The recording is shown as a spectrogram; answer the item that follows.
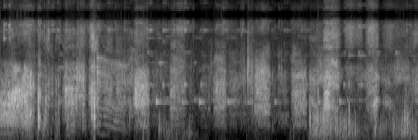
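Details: Kangal dog fight after an attack on its owner, a white dog intervening: strained tonal whines and snarls alternate with gruff growls, with short human voice sounds mixed in, loud at the start and fading between outbursts.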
